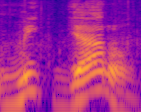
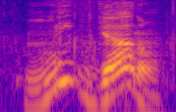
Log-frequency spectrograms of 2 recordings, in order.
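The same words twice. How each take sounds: The two takes are said the same way.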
